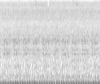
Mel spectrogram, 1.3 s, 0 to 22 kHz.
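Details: 2012 Hyundai ix35 G4KD engine, 124,000 km, heard from the cabin at idle: steady rapid knocking in time with the crank, piston knock; later repaired with bore to 0.5 oversize pistons, new exhaust camshaft and oil pump.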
